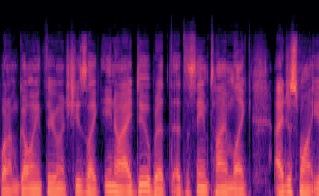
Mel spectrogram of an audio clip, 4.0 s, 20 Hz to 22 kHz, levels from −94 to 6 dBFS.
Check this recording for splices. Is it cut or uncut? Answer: uncut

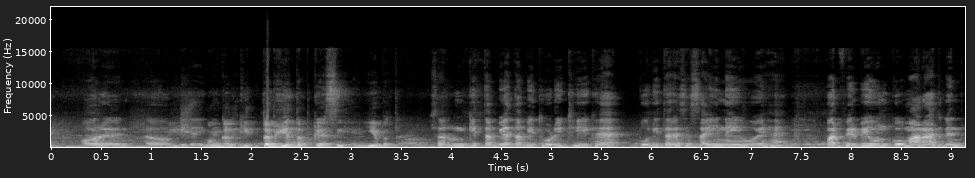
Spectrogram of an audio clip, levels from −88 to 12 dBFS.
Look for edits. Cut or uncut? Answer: cut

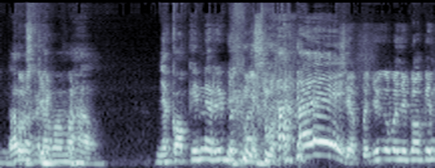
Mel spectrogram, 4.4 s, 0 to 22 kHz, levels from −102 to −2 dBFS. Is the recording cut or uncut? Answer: uncut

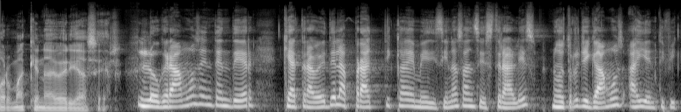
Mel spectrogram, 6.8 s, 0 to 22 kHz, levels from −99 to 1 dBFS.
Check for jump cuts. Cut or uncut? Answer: cut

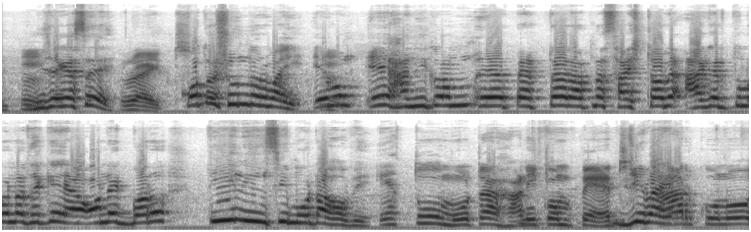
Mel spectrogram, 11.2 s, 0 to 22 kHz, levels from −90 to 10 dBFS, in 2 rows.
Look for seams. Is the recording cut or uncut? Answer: uncut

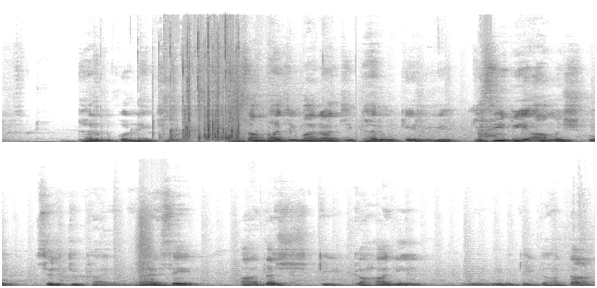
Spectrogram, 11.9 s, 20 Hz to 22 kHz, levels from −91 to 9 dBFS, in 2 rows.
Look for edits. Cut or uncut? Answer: cut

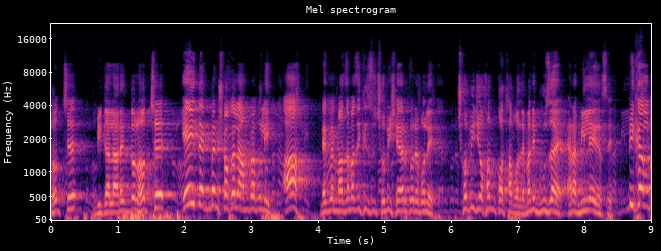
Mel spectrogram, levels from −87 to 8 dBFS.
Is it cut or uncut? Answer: uncut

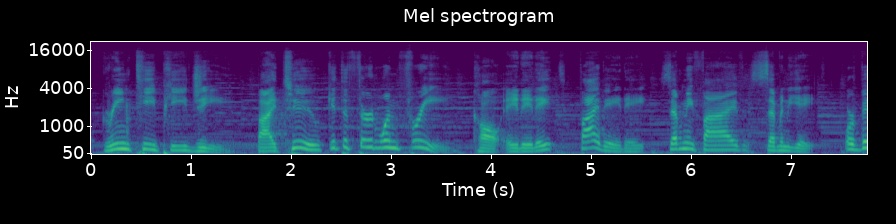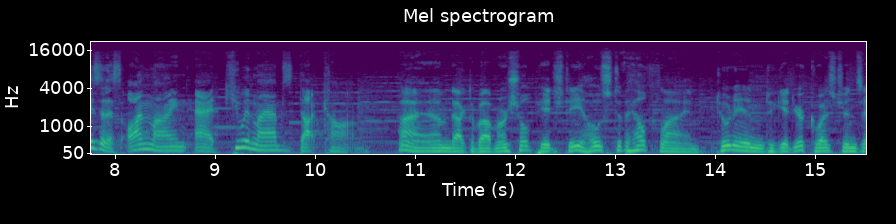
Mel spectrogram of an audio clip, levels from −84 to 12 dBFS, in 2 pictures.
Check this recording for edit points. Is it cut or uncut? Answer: uncut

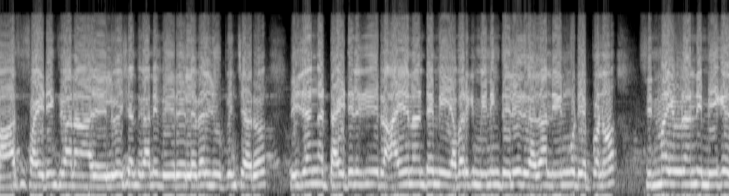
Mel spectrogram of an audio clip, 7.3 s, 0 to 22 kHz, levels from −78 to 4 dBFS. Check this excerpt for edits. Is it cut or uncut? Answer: uncut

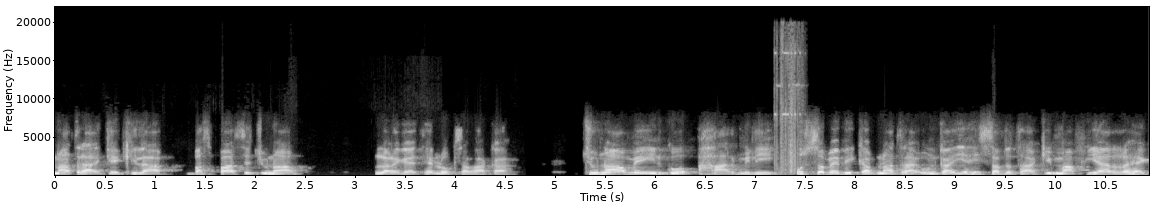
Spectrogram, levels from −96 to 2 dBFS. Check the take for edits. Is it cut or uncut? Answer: cut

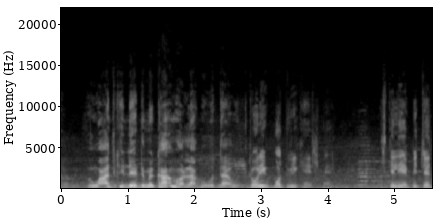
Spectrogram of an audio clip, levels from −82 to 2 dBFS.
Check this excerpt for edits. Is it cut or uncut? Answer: cut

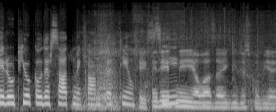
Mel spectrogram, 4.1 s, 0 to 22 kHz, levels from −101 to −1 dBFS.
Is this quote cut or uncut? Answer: cut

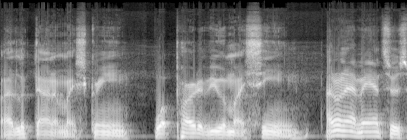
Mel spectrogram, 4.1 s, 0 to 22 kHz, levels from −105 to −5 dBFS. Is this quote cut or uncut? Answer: cut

